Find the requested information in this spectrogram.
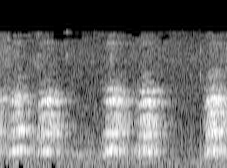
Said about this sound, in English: Sorry, dog is barking in the background because real life is happening.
